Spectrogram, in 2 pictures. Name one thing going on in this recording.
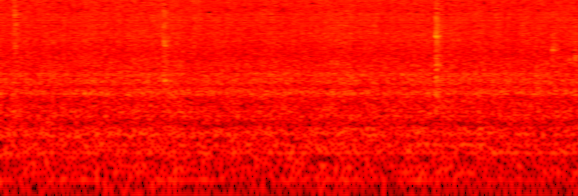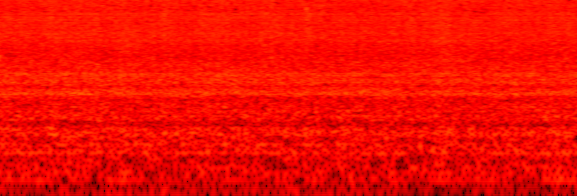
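An electric express train rolls slowly along the track, heard from inside the carriage.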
